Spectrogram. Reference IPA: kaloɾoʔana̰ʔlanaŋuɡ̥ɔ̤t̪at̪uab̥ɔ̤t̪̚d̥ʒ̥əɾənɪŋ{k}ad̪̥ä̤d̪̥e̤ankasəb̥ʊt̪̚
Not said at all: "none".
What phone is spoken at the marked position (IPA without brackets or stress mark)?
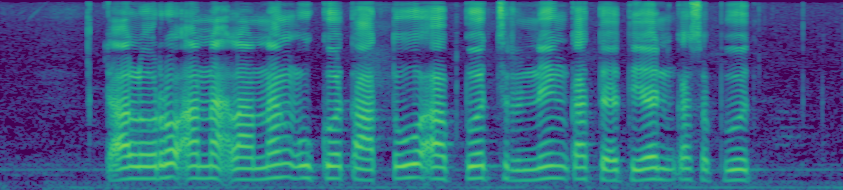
k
